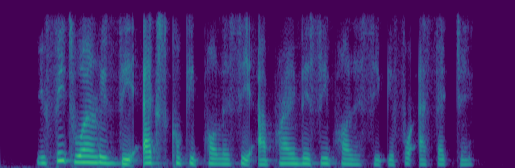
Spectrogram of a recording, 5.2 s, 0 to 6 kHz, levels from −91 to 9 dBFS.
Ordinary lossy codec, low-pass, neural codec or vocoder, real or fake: none; 5.4 kHz; codec, 16 kHz in and 24 kHz out, 0.4 kbps, LongCat-Audio-Codec, two codebook decoder; fake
